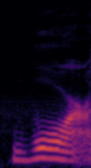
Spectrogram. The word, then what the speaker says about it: wore: To make it even more confusing, war, as in civil war, and the past tense of wear, wore, like I wore that coat yesterday, are pronounced exactly the same way.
